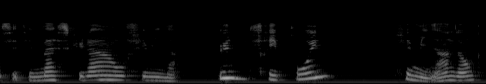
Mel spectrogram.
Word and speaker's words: fripouille: Alors, free, la syllabe free, qui s'écrit F-R-I, comme ça s'entend. Free. Puis ensuite, on avait la syllabe pouille. Pouille, qui s'écrivait P-O-U pour faire le pou, bien sûr. Et ensuite, ça finissait par le son I.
